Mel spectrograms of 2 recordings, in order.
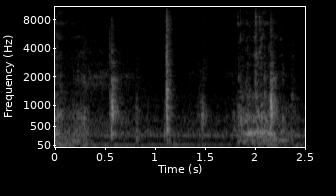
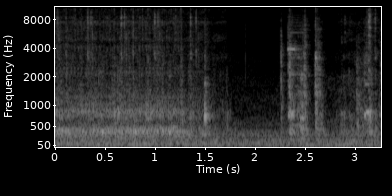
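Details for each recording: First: Sewing machine with presser foot plate thought to be set too far forward: quiet running with sharp irregular clicks about twice a second; owner suspects the needle is hitting the presser foot, plan to move the plate back. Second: Sewing machine after repair (foot plate fixed and bent needle replaced): short runs of quick, even stitching with pauses, no needle click; normal stitching.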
